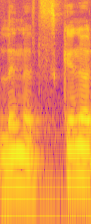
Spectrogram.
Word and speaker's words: Lynyrd Skynyrd: great job first edition we talked about is pronounced lynette skinner first album those additions are all 45 rounds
